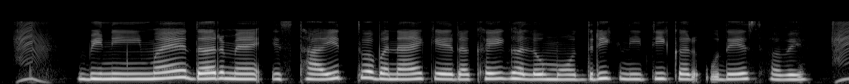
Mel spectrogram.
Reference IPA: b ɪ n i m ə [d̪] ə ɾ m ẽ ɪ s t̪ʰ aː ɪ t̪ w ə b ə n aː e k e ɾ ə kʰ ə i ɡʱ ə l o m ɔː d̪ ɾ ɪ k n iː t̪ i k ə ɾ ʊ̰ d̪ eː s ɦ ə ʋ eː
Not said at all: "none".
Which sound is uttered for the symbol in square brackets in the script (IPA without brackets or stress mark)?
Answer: d̪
